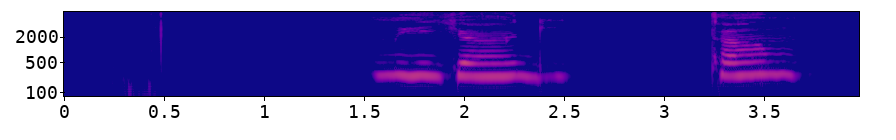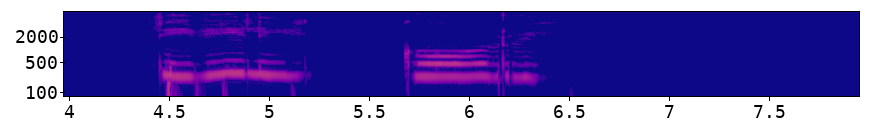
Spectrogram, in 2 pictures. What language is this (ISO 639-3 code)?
rus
